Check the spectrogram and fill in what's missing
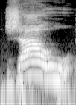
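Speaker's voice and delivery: Jaú with the final Ú pushed hard; strong stressed U. Shown as a demonstration. Teacher shows pupils the tonic syllable, Jaú with a strong Ú. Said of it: "Ele é forte".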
